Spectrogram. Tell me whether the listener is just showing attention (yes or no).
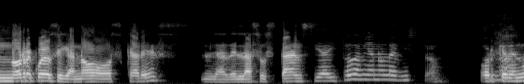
yes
